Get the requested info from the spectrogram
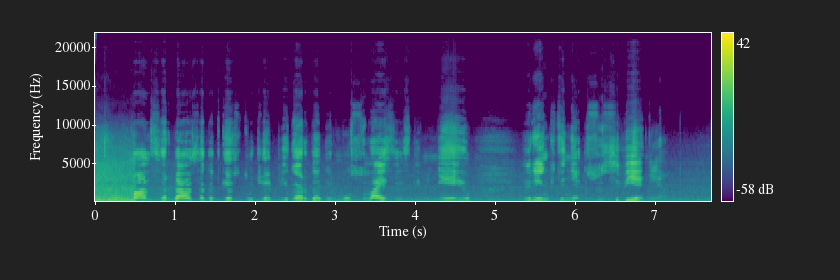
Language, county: Lithuanian, Vilnius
